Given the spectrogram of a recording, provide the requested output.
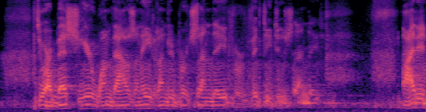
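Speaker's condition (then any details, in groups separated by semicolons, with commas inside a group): Laryngectomy after throat cancer; recurred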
